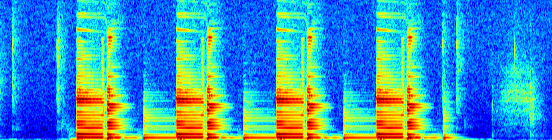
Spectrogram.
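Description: Acoustic guitar sample played through Logic Pro's Sample Alchemy, its additive, granular and spectral layers arpeggiating: a quick, even run of plucked notes on much the same pitch, about six a second. The run starts about half a second in and stops shortly before the end.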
